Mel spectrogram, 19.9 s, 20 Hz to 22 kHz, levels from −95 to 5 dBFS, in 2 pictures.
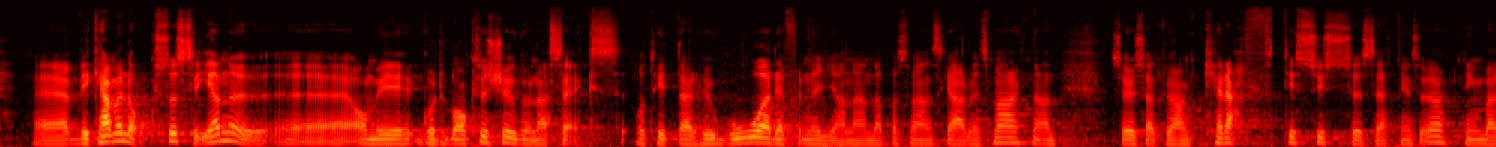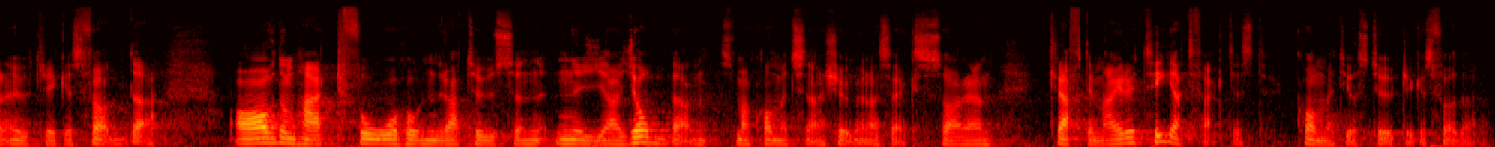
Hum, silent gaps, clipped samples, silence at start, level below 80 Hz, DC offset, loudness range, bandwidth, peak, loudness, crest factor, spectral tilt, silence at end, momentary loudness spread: none; none; under 0.1%; 0 s; -70 dBFS; under 0.1%; 6 LU; 19 kHz; -16 dBFS; -43 LUFS; 26 dB; -5 dB/octave; 0.05 s; 12 LU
